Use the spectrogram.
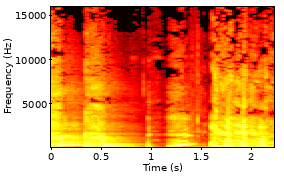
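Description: Loud bursts of coughing and raspy throat clearing from someone hungover and dehydrated, with a brief pause near the middle before another harsh, phlegmy round of hacking.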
